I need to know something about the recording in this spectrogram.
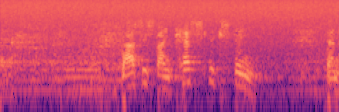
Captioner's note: German language verse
